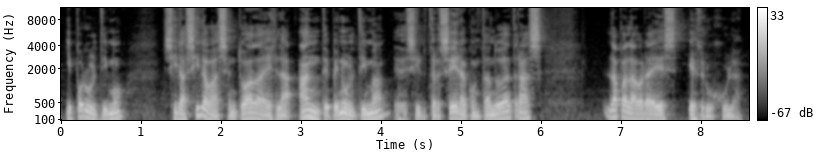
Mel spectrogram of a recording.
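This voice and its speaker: A man teaches a grammar lesson. He explains patiently, one step at a time, pausing to ask if the listener is following. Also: fairly low pitch, expressive, a little mellow. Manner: patient, step-by-step, checks understanding with "¿sí?".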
